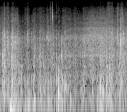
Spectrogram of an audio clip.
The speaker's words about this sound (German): Ja, und jetzt müssen wir da die Schachtel aufmachen, ne? Die dabei liegt. Da sind die Pots drin. Da sind dann die Pots drin, genau.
